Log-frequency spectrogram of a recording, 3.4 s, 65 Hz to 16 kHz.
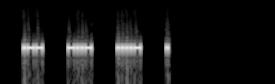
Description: Morse code, heard as a keyed tone, about 46 wpm, spaced as for 21 wpm, 700 Hz. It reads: WX4E
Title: USA Call Signs - 4x Character Spacing - 45wpm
